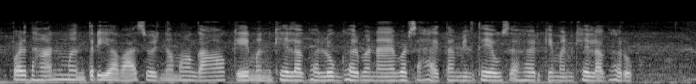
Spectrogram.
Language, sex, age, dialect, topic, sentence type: Chhattisgarhi, female, 18-24, Western/Budati/Khatahi, banking, statement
